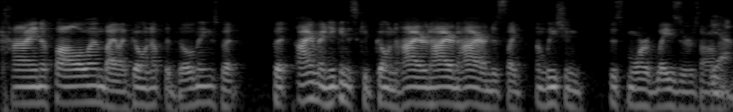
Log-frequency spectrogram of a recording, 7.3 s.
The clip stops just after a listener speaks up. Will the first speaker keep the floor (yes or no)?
no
